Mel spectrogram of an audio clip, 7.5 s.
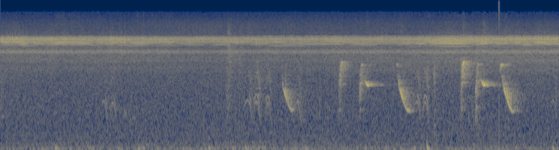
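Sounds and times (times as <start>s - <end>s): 
Ecuadorian cacique whistled calls: 3.4s - 7.1s.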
